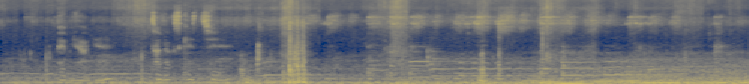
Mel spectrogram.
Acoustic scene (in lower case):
car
